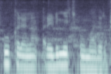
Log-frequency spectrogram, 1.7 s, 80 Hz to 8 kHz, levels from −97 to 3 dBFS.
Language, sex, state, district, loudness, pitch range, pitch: Tamil, male, Tamil Nadu, Nilgiris, -14 LUFS, 115-140 Hz, 125 Hz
